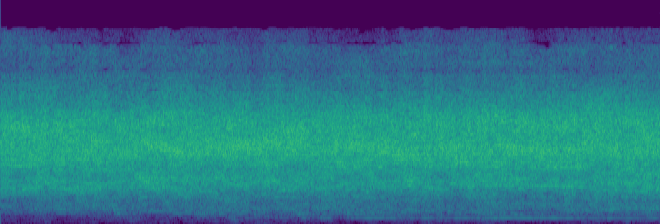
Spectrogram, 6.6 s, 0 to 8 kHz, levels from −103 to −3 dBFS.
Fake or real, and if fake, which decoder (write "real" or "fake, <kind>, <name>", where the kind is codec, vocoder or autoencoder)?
fake, codec, SNAC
